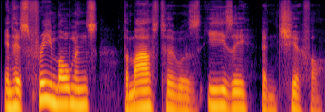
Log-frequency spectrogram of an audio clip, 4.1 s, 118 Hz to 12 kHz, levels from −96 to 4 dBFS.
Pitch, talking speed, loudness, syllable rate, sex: 135 Hz, 145 wpm, -17 LUFS, 4.1 syllables/s, male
